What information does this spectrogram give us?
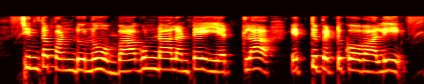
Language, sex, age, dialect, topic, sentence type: Telugu, female, 46-50, Southern, agriculture, question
